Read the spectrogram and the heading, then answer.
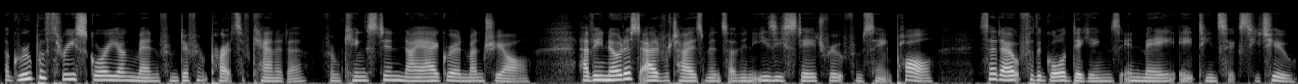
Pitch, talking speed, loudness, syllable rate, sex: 175 Hz, 175 wpm, -20 LUFS, 5.1 syllables/s, female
